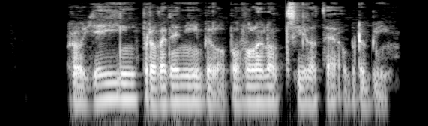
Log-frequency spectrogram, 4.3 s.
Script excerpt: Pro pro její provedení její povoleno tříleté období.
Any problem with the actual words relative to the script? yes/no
yes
